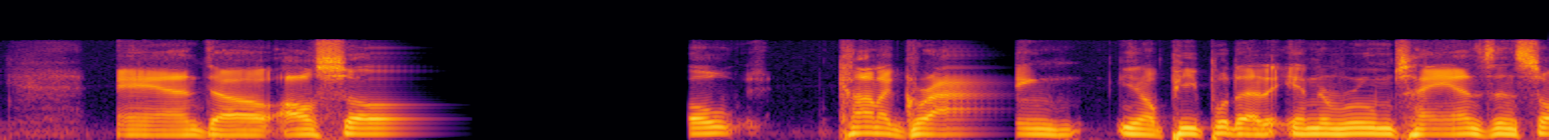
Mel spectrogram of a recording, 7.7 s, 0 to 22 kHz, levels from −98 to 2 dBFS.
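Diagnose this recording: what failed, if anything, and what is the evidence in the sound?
Call audio freeze, 1.86 to 3.46 s. The sound fades to silence, then resumes with nothing missing. Stalled network packets likely emptied the jitter buffer.

Long network dropout, 4.74 to 5.09 s. A fading buzz fills the gap. About 0.34 s of speech never returns, likely lost in the network.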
